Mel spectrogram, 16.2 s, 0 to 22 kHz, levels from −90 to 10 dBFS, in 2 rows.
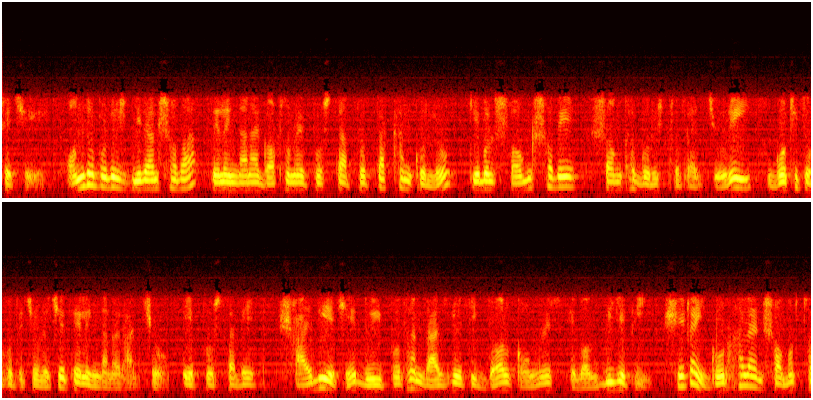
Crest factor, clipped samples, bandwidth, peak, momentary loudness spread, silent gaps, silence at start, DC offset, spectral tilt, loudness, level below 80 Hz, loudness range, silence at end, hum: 16 dB; under 0.1%; 4.6 kHz; -2 dBFS; 9 LU; none; 0 s; under 0.1%; -8 dB/octave; -19 LUFS; -64 dBFS; 3 LU; 0 s; none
